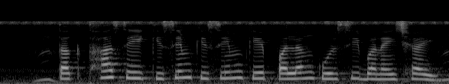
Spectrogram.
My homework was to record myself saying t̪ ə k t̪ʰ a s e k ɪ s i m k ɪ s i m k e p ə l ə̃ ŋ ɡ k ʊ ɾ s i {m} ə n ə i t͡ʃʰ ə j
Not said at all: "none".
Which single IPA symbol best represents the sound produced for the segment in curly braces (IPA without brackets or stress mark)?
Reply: b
